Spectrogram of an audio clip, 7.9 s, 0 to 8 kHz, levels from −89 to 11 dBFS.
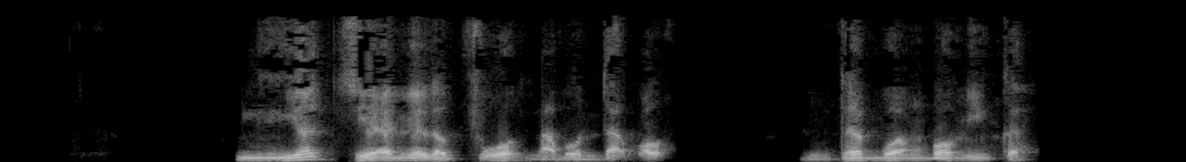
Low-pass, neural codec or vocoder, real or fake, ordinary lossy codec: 7.2 kHz; codec, 24 kHz, 1.5 kbps, HILCodec; fake; MP3, 32 kbps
